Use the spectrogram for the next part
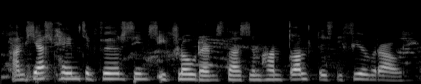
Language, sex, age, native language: Icelandic, female, 18-19, Icelandic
